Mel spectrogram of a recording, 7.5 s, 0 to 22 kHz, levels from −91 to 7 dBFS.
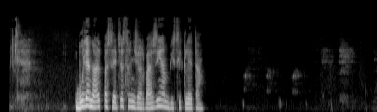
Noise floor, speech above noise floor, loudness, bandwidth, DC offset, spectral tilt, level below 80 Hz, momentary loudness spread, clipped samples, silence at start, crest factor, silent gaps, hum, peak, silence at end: -81 dBFS; 61 dB; -21 LUFS; 11.5 kHz; under 0.1%; -6.5 dB/octave; -72 dBFS; 19 LU; under 0.1%; 0.25 s; 22 dB; none; none; -2 dBFS; 3.5 s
